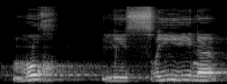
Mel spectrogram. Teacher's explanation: خا کو بھی موٹا کر کے پڑھتے ہیں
